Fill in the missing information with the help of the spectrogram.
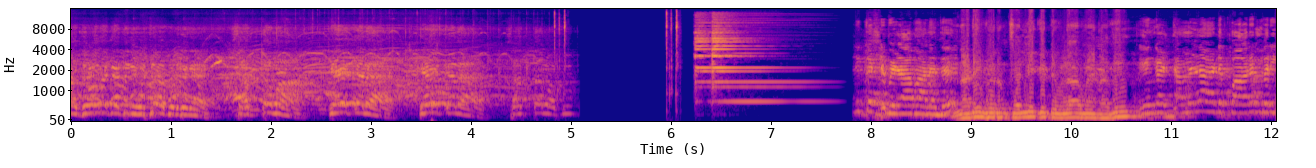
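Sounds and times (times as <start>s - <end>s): notification bell ding: 6.2s - 7.8s.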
